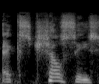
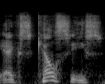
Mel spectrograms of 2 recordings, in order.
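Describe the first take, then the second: First: The word is said in the familiar church style. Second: The word is said in classical Latin style. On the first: The speaker calls it wrong. "You wouldn't say Excelsis" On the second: The speaker calls it right. "you would say Excelsis in classical"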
